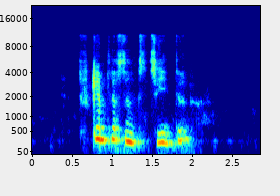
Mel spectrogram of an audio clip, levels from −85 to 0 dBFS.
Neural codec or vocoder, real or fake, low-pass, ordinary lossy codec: codec, 24 kHz, 3 kbps, HILCodec; fake; 10.8 kHz; Opus, 64 kbps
